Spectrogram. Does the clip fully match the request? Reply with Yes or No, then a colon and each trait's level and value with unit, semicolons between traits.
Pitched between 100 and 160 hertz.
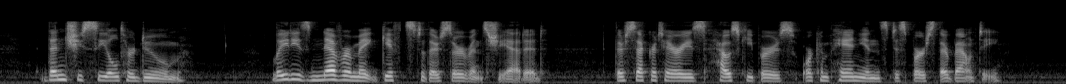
No: medium, 175 Hz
